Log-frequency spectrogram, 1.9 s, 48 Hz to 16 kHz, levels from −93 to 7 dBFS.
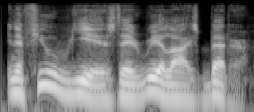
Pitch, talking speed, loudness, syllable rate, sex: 115 Hz, 220 wpm, -14 LUFS, 5.5 syllables/s, male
